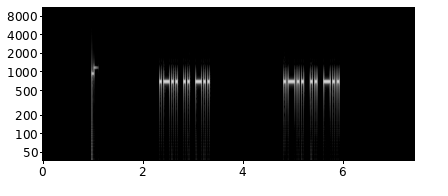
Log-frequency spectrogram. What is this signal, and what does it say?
Morse code, heard as a keyed tone, about 27 wpm, 700 Hz. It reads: LID LID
